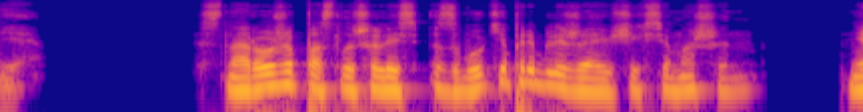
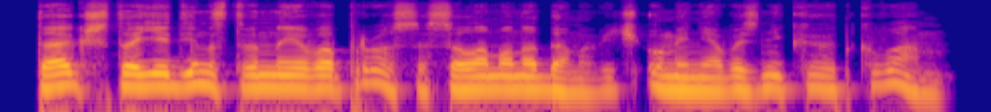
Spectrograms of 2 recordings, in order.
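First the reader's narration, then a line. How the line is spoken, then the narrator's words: Steely voice. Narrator (Russian): стальным голосом произнес инспектор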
